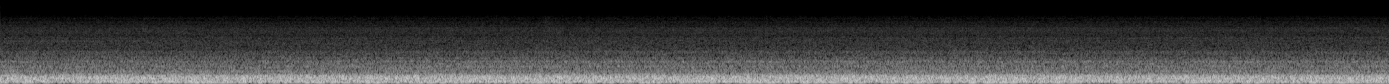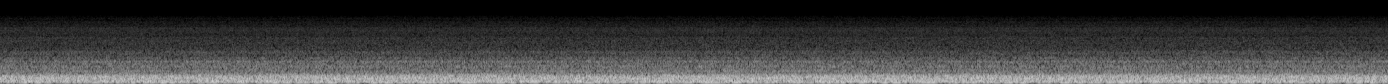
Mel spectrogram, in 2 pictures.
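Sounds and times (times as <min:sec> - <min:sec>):
airplane ride: 0:00.0 - 0:27.7.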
